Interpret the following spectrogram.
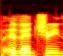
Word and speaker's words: Aventurine: Okay, let's start up Aventurine second thing though.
